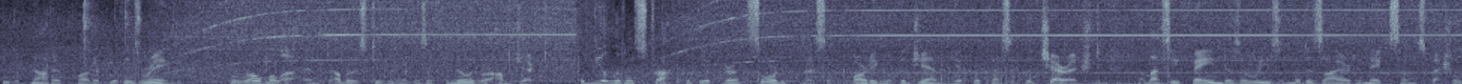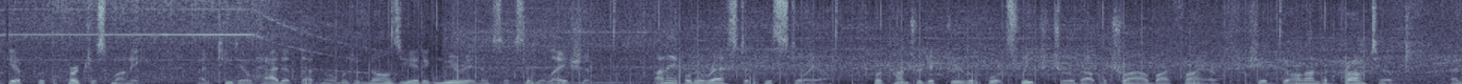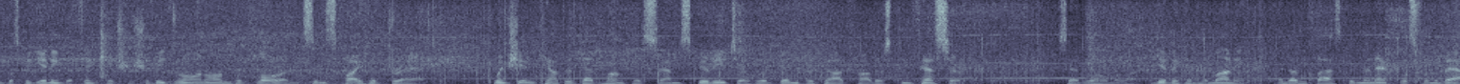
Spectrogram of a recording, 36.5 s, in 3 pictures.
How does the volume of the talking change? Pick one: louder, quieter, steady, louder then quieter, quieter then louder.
steady.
